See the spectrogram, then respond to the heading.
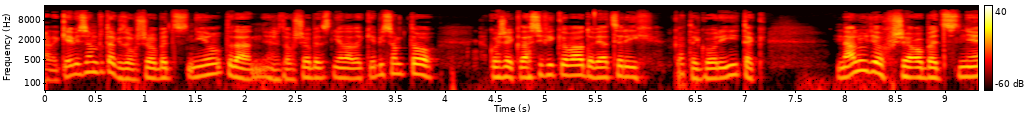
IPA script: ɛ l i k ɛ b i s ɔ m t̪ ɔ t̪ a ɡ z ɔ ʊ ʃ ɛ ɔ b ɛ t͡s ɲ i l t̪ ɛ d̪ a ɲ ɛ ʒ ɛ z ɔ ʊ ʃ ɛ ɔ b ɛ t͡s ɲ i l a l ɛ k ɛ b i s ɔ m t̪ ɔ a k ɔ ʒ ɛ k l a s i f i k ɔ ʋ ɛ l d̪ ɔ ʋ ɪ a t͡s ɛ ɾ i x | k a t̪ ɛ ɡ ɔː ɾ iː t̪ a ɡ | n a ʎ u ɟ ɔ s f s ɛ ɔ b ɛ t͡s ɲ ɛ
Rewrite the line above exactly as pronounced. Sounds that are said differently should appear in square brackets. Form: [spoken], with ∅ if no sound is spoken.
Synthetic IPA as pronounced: [a] l [ɛ] k ɛ b i s ɔ m t̪ ɔ t̪ a ɡ z ɔ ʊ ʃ ɛ ɔ b ɛ t͡s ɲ i l t̪ ɛ d̪ a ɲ ɛ ʒ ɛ z ɔ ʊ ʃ ɛ ɔ b ɛ t͡s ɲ i l a l ɛ k ɛ b i s ɔ m t̪ ɔ a k ɔ ʒ ɛ k l a s i f i k ɔ ʋ [a] l d̪ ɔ ʋ ɪ a t͡s ɛ ɾ [iː] x | k a t̪ ɛ ɡ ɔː ɾ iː t̪ a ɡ | n a ʎ u ɟ ɔ [x] f [ʃ] ɛ ɔ b ɛ t͡s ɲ ɛ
